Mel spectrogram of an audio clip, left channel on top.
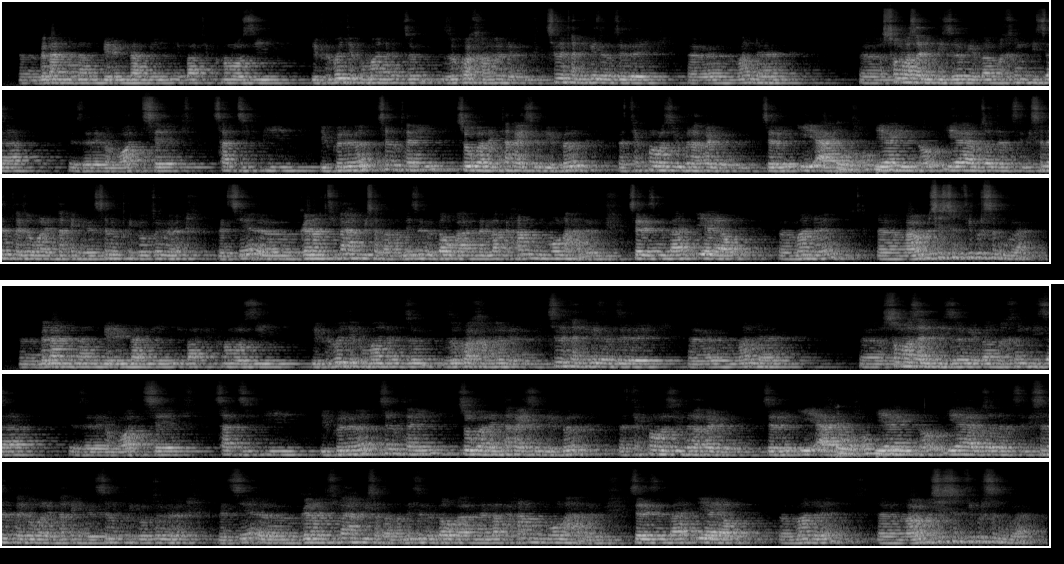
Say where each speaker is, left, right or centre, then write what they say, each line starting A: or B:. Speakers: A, on the left; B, on the right.
A: गोदान गोदान बिरोंदामिन एबा टेक्नलजि बेफोरबायदिखौ मा होनो जुग जौगाखांहोदों सोलोंथाइनि गेजेरजों जेरै ओ मा होनो ओ समाजारि बिजों एबा मोखां बिजाब जेरै हवाटसेएप सातजपि बेफोरो सोलोंथाइ जौगानायनि थाखायसो बे बे टेक्नलजिफोरा फैदों जेरै ए आइ
B: औ औ
A: ए
B: नंगौ
A: आइआबो जादों। बिनि सोलोंथाइ जौगानायनि थाखायनो सोलोंथाइखौ जोङो मोनसे ओ गोनांथि बाहागो हिसाब लानानै जोङो दावगा होनाय लाम खामानि मावनो हादों जेरै जों दा ए आइ आव मा होनो माबा मोनसे सोंथिफोर सोङोब्ला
